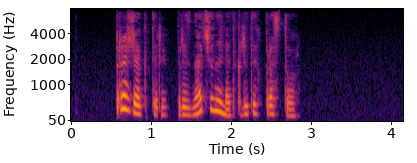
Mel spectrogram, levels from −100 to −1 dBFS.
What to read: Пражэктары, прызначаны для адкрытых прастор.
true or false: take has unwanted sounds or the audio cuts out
false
